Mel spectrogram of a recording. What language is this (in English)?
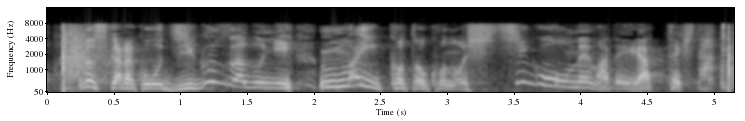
Japanese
